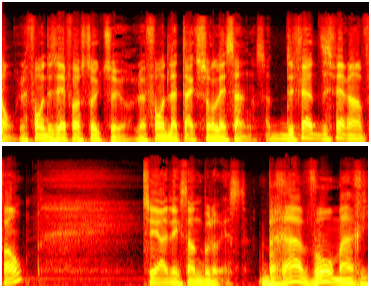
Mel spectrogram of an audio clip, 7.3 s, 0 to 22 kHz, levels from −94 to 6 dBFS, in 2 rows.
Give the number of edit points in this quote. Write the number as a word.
two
